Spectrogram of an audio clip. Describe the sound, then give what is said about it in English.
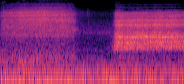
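A big inhaled breath during a guided breathing exercise: a long, airy hiss of breath that drops away briefly midway, then returns louder and steadier. “take a big inhale in.”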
